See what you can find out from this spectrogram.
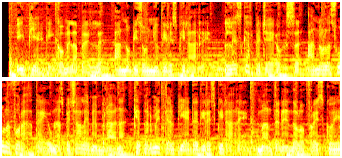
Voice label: Italian Male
